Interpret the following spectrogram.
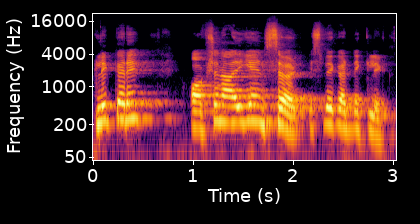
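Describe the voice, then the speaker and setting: A male teacher who speaks natively, reading English textbook lines slowly and then explaining them to young students, whom he calls "beta". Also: sits high, lively intonation. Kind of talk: screen-recorded computer lesson for schoolchildren.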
